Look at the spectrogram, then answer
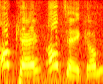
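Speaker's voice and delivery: high, loud, eager voice.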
